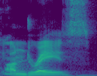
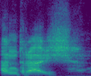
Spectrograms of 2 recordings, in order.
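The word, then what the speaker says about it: András: Is it Andres? Like it's more than one Andre. In Hungary, correct. It is Andraj.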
